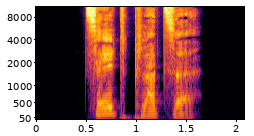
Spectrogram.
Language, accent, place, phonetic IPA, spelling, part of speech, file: German, Germany, Berlin, [ˈt͡sɛltˌplat͡sə], Zeltplatze, noun, De-Zeltplatze.ogg
- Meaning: dative of Zeltplatz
